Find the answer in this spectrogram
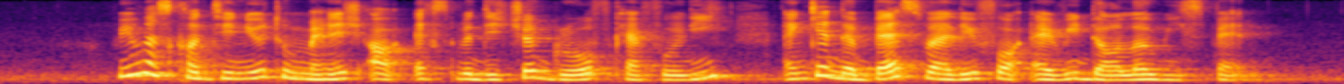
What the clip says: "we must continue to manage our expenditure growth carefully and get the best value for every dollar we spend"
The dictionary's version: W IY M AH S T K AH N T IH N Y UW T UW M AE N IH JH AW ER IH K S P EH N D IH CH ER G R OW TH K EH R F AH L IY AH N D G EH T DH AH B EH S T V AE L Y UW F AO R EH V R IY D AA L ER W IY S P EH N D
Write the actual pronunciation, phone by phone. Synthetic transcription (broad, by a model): W IY M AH S K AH N T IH N Y UW T UW M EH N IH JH AW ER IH K S P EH D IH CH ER G R OW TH K EH F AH L IY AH N G EH T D AH B EH S T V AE L Y UW F AO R EH V R IY D AA L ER W IY S P EH N D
